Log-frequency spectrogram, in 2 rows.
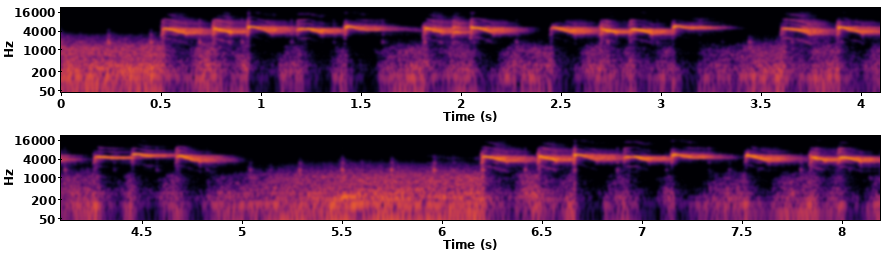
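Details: Malaysian Oriental white-eye giving its 'buka' opening song, recorded Sunday 21 June 2023: rapid high twittering phrases of sliding chirps in three bursts separated by short pauses, with a low background hum between phrases.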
